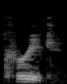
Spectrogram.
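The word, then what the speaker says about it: Kriek: am drinking a safest Creek in Creek is spelled kr iek sour sherry ale and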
